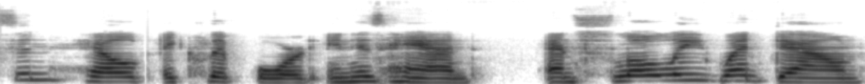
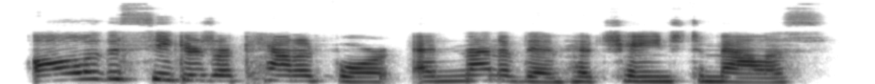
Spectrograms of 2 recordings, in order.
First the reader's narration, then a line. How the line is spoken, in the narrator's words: called out with her thoughts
